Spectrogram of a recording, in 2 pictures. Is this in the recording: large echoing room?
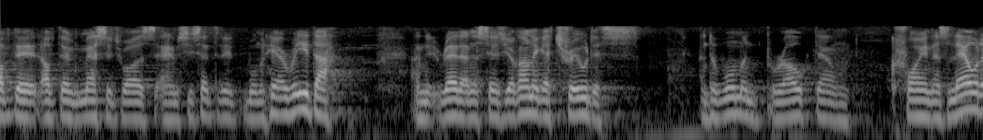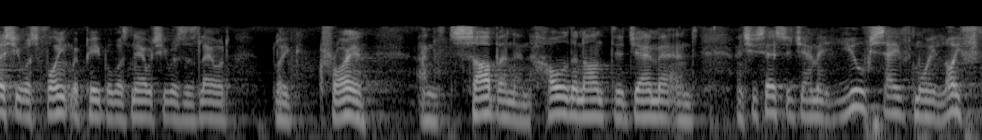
yes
